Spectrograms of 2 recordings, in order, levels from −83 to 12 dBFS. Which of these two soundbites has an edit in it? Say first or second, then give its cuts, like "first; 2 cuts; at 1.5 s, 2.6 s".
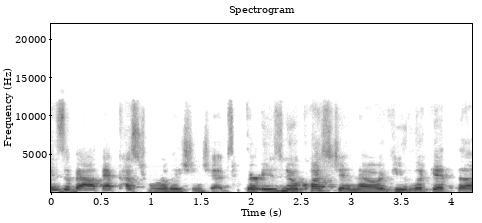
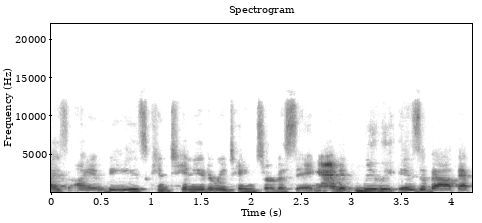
first; 1 cut; at 1.7 s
